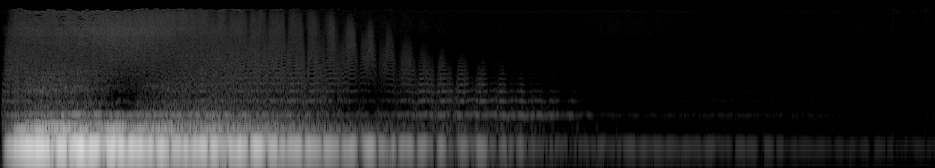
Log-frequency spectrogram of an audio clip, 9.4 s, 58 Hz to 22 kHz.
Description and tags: giant dog II
The original source of this sound is a record of a dog bark, transposed and heavily processed. A bit of crossover distortion gave it a "synthetic feeling". The sound was recorded with a Tascam DR100 and the processing was done with Audacity.
bark, bass, synth, processed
